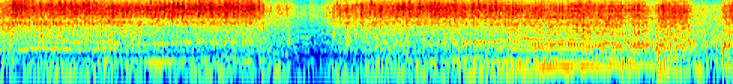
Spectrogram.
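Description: Several demolition derby cars' engines running and revving as they manoeuvre, with the pitch rising and falling, under a loud, dense noise; the sound dips briefly about three seconds in.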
